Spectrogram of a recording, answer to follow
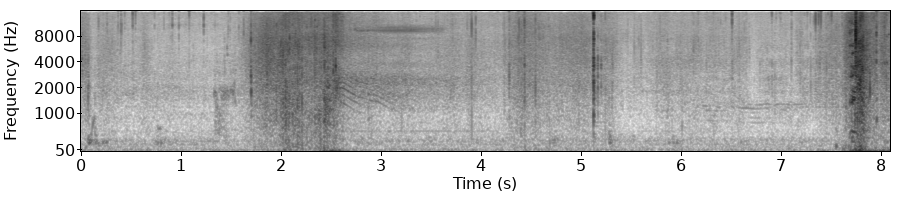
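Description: Rustling and bumping from clothing and handling close to the microphone, with a louder swell of rustle about two seconds in, a few light clicks, and a sharp knock just before the end.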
